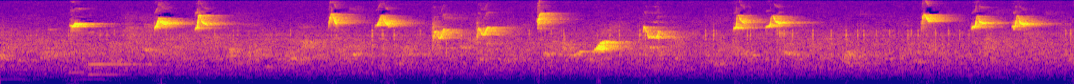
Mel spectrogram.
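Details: Sunbird (kolibri) in full song for keepers' training: crisp, high, downslurred chip notes delivered one by one at a fairly even pace, a few dipping lower in pitch mid-phrase.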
